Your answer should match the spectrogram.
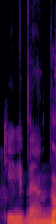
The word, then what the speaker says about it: Julie Benz: Yes, Julie Benz.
